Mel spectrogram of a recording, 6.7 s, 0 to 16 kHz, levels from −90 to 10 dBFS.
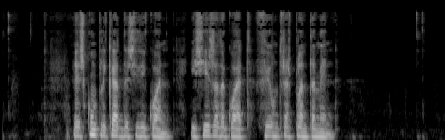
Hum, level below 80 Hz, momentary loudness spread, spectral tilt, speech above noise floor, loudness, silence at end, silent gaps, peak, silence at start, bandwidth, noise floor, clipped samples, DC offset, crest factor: none; -46 dBFS; 9 LU; -5 dB/octave; 54 dB; -25 LUFS; 1.65 s; none; -4 dBFS; 1 s; 11.5 kHz; -78 dBFS; under 0.1%; under 0.1%; 22 dB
